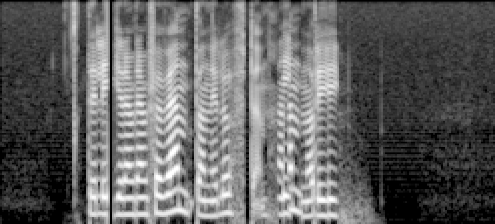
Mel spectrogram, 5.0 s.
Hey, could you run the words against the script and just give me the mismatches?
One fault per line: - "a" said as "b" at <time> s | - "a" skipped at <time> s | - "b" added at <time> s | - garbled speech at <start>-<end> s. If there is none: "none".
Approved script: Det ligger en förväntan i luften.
- "en" added at 1.4 s
- garbled speech at 2.8-3.4 s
